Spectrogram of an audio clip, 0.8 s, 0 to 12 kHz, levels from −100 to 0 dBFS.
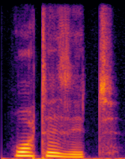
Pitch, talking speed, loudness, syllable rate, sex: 230 Hz, 215 wpm, -17 LUFS, 4.6 syllables/s, female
